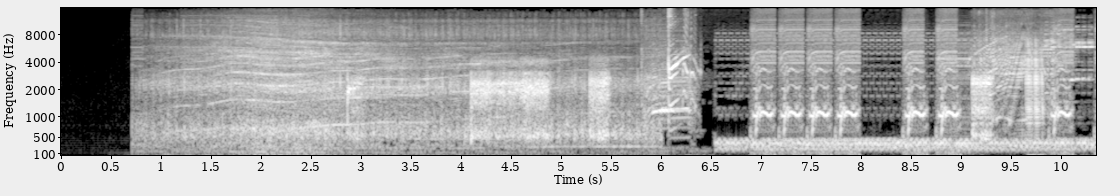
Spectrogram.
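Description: Faint robot sound effects for the animated WALL-E menu start after a short silence. First comes a hissing, windy ambience with gliding whistles, then from about six and a half seconds a steady low hum under a run of quick mechanical clicks and short chirps.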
